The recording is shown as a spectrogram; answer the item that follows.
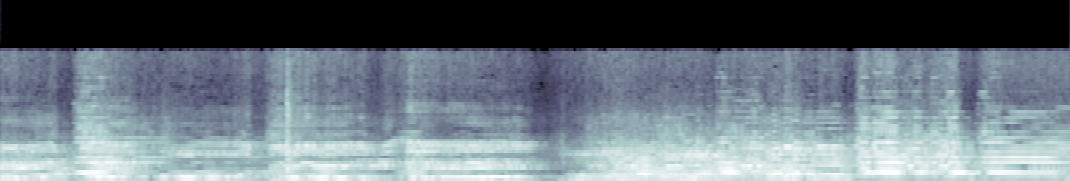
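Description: Two violins playing a melodic Middle Eastern line in maqam Nahawand, with a short break about halfway and then a new phrase that slides upward.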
